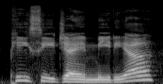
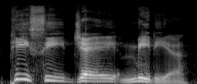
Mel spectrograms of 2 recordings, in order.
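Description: First: It is said at normal speed. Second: It is said more slowly.

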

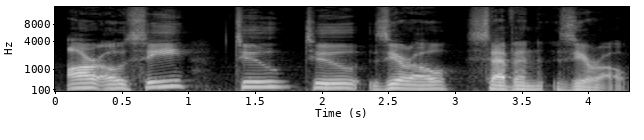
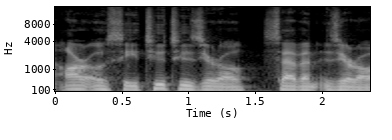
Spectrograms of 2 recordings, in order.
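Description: First: It is said more slowly. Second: It is said at a normal pace.

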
